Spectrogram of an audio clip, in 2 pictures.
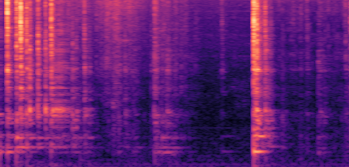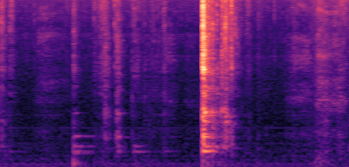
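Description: Red plastic party cups being flipped and knocking down onto the floor and the cup stack: three sharp plastic knocks, about two and a half seconds apart, each with a short ringing after it.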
